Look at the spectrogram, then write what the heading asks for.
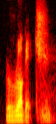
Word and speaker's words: Rogic: pronunciation in his name the actual pronunciation of his name as he says his own name is tom rogic right okay and i'll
